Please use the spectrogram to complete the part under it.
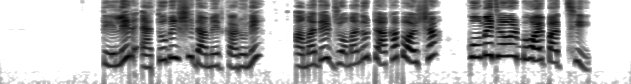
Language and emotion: Bengali, fearful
